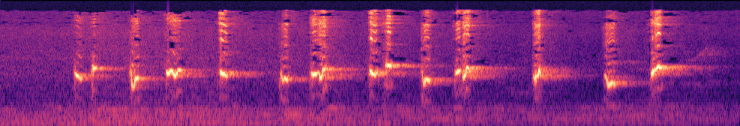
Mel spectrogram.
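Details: Cream-vented bulbul kept as a cage bird sings outdoors on a July morning: about a dozen short, bright whistled notes with sharp onsets, some paired, in an unhurried sequence.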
